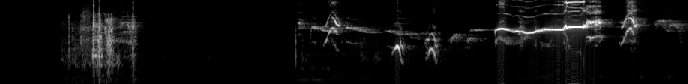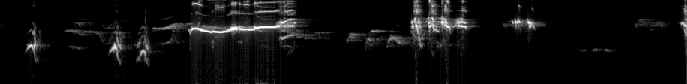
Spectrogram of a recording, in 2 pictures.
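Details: Oriental magpie-robin practising forest-voice song: a short rough burst, a second of quiet, then lively varied song with rising sweet whistles, chattering notes and quick twitters.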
